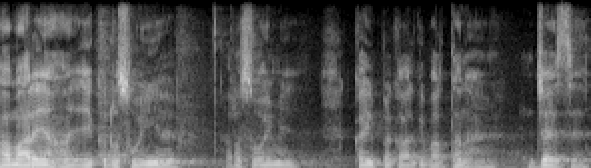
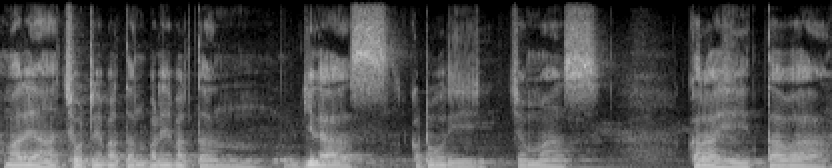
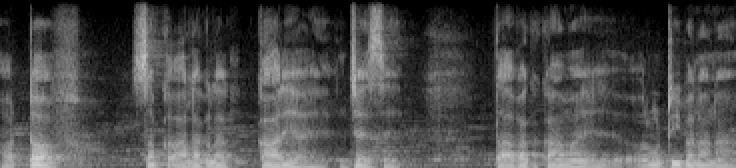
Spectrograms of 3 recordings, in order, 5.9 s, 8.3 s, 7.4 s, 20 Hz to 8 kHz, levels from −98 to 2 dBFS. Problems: constant background noise, continuous background conversations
